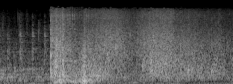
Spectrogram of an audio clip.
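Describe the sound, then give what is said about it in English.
After a moment of low watery hiss, a big cannonball splash into a pool erupts suddenly and loudly, then gives way to about two seconds of churning, sloshing water. “For me, nothing beats swimming around on a hot summer day, splashing with friends, or if the water is deep enough, cannonball!”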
